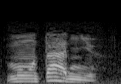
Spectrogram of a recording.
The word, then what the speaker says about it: montagne: Next, the letters G and N are pronounced somewhat like our NY in canyon or NI in senior. Listen to these. Montagne.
